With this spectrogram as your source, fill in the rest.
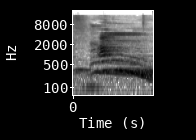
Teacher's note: इसको बोलते हैं अनुनासिक नाक से आवाज आ रही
